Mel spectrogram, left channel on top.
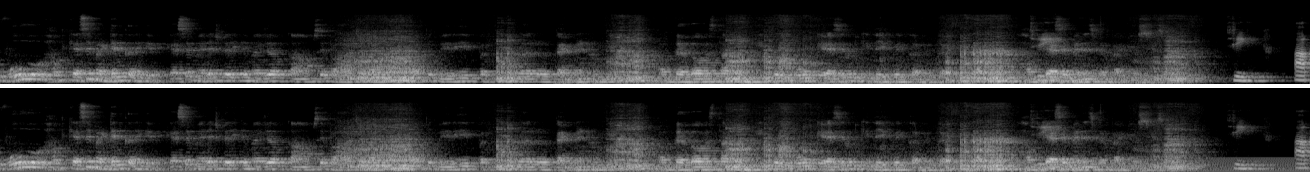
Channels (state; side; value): noise; right; hum, 18 dB below the sound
